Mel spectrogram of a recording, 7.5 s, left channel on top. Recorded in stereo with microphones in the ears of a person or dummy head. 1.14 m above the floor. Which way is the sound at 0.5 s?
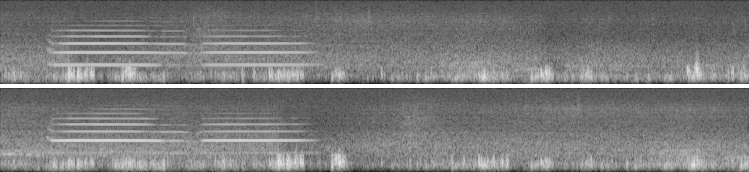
5° left (ahead or behind).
